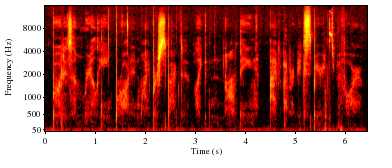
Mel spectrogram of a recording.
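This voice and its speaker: Whispering at a fairly slow pace, a woman keeps a calm, relaxed tone with big swings in loudness. Noticeable background noise runs behind her. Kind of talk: personal story told casually to the listener. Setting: close-mic home studio ASMR recording. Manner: soft, calm, relaxed.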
